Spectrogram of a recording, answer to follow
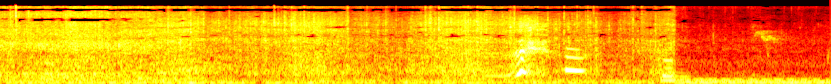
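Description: A steady outdoor rushing noise, with a short burst of a voice about two and a half seconds in. The noise drops off suddenly to a quieter, lower hum near the end.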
